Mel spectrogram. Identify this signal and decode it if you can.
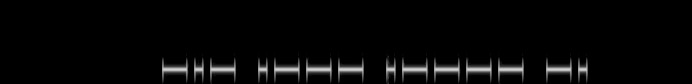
Morse code, heard as a keyed tone, about 15 wpm, 700 Hz. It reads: KJ1N
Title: USA Call Signs - 4 Characters - Repeated 3x - 15wpm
